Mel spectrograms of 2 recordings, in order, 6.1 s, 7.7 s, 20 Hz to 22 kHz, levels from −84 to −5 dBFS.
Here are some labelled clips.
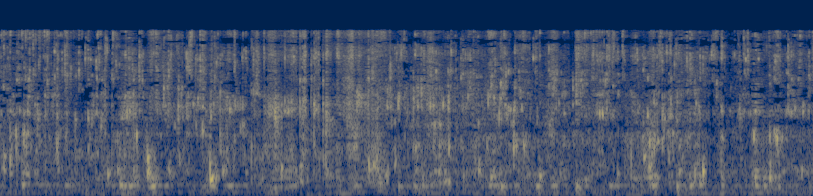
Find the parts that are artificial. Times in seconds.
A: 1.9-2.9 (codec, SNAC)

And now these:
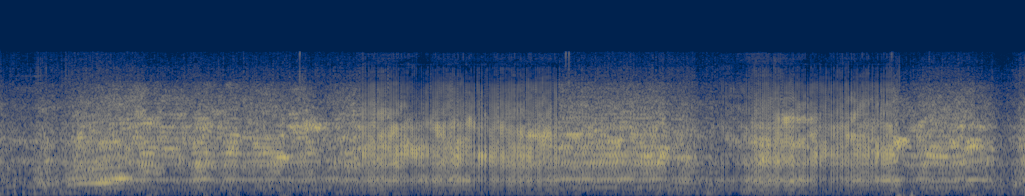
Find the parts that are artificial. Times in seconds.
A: 2.7-4.2 (vocoder, HiFi-GAN); 5.4-6.7

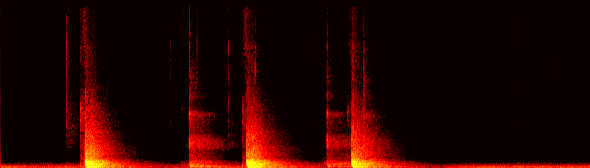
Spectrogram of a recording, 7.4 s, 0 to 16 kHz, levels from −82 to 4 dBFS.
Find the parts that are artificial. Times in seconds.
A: 4.2-5.8 (autoencoder, DAC-VAE)

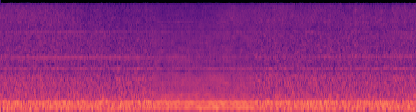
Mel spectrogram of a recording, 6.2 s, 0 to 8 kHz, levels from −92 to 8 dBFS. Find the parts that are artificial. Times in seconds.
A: 2.3-3.8 (vocoder, Vocos)

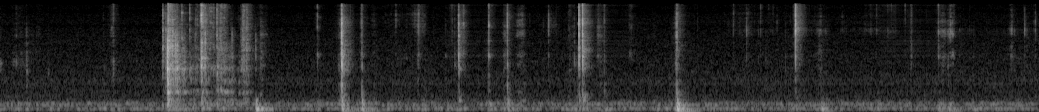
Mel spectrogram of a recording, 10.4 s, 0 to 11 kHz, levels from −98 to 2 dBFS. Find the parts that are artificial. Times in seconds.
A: 4.5-5.1 (autoencoder, DAC-VAE); 5.8-6.3; 8.8-9.4

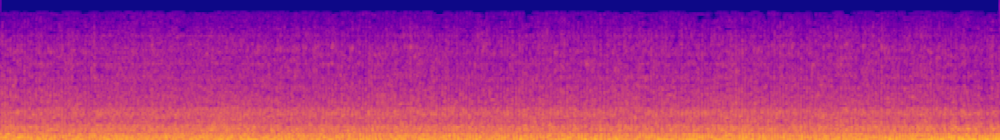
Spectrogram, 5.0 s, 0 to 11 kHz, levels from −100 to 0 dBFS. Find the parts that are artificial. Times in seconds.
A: 0.0-0.5 (vocoder, WaveNeXt); 1.2-5.0

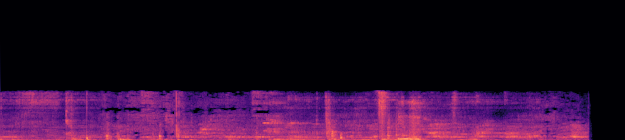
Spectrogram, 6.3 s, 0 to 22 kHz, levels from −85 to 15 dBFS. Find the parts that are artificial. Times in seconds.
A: 0.0-1.0 (codec, SNAC); 2.7-5.4

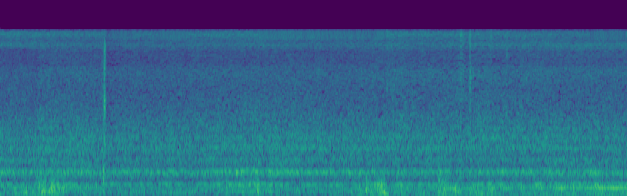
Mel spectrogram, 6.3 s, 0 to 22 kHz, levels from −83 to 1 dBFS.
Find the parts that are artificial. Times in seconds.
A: 2.1-2.6 (vocoder, BigVGAN v2)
